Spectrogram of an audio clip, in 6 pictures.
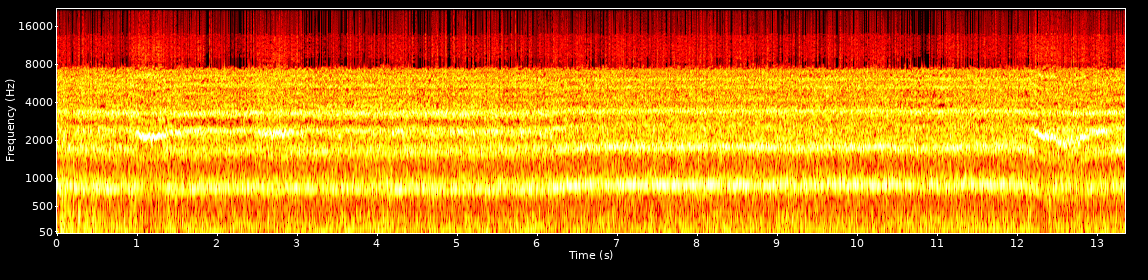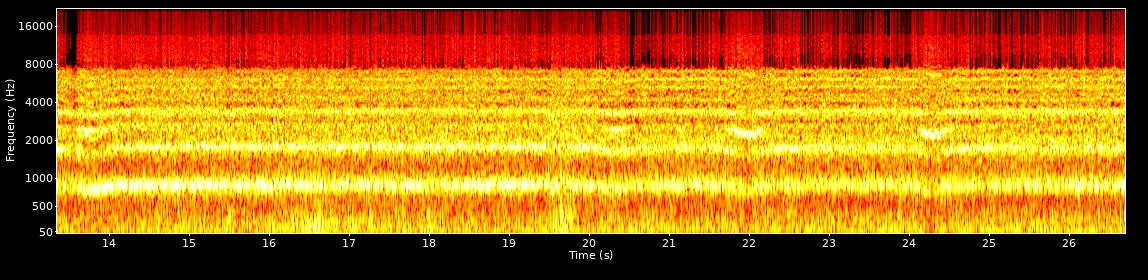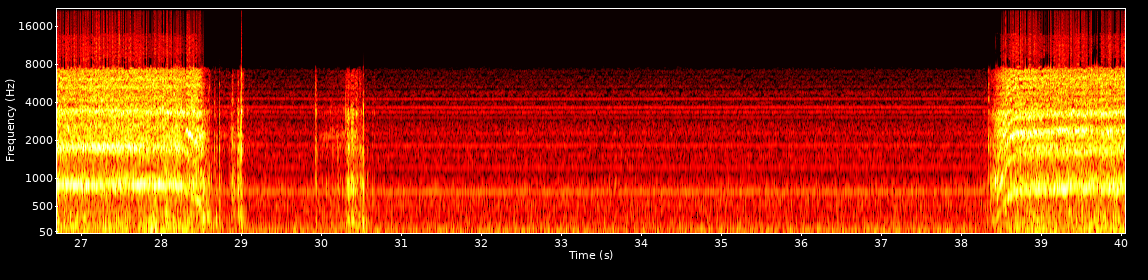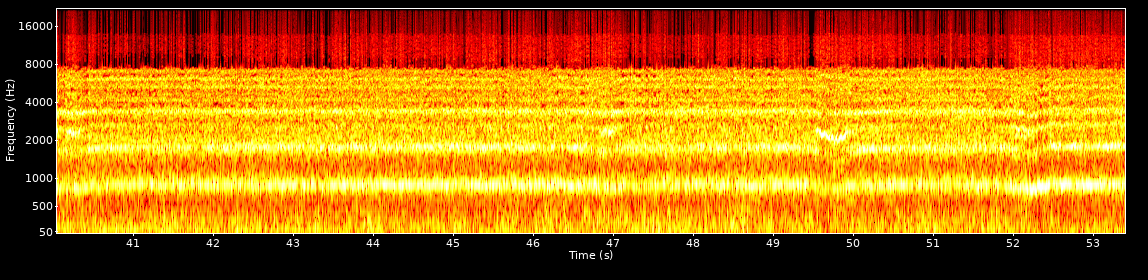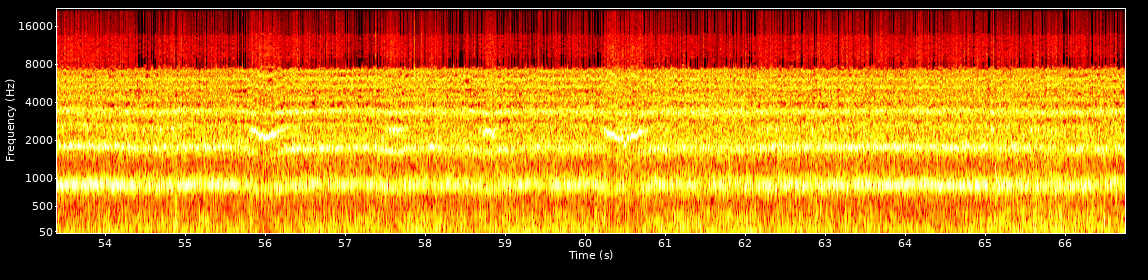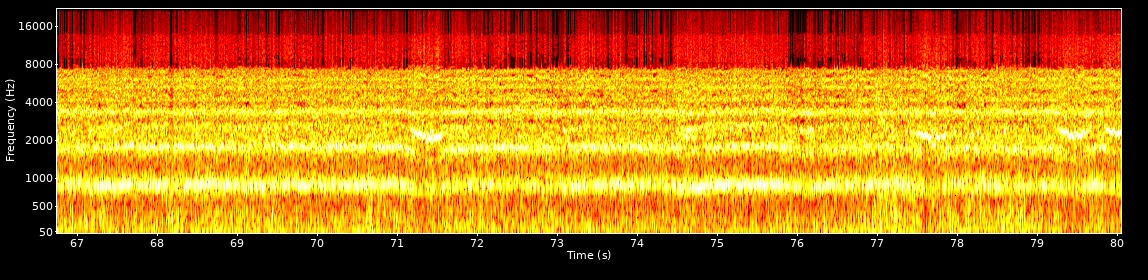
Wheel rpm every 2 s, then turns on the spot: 210, 210, 210, 230, 230, 230, 210, 230, 230, 230, 230, 230, 230, 230, 80, 0, 0, 0, 0, 130, 230, 240, 230, 230, 230, 230, 230, 230, 230, 230, 220, 230, 230, 230, 230, 230, 230, 230, 230, 220.
28-30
